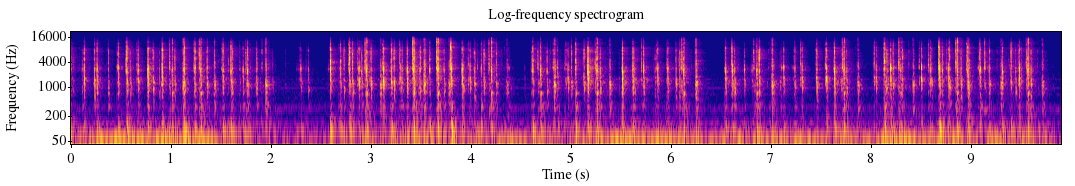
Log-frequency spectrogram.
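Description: Fingertips of both hands type steadily on a Corsair K68 full-size mechanical keyboard with plastic keycaps, Cherry MX Red switches and a backlight, resting on a desk. Rapid, bright plastic clacks run in dense bursts over a low thock, with brief pauses near 2, 4.5 and 6.5 seconds. Each keystroke dies away quickly.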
